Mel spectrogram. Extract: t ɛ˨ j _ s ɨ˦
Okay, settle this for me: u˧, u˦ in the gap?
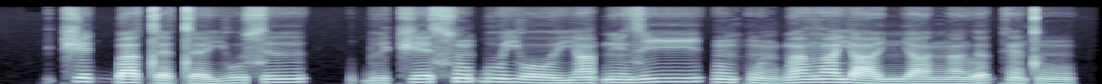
u˧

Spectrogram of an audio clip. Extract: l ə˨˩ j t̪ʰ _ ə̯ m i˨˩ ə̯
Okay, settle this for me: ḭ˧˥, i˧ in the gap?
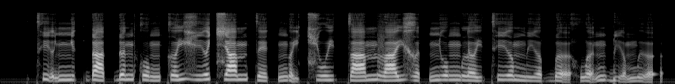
i˧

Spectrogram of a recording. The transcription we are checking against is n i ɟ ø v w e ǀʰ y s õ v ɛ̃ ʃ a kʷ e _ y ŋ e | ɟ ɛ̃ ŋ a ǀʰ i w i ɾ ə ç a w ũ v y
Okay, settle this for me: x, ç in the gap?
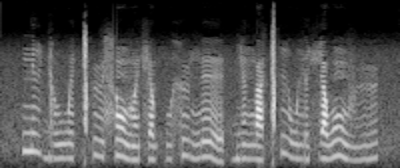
x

